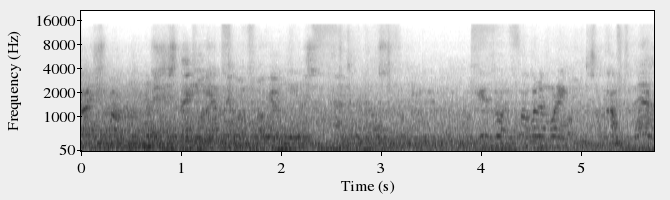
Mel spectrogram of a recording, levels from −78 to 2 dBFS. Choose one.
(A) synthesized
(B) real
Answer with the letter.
A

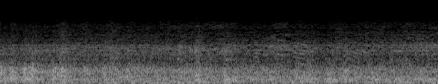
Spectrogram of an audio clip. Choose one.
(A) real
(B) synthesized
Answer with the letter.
A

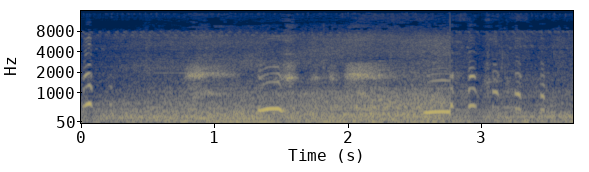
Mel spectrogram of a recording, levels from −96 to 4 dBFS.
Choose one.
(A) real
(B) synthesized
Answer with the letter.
A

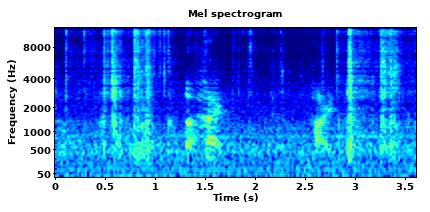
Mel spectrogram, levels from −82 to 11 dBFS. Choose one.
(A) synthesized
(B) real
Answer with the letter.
B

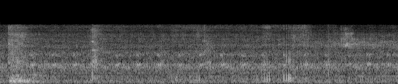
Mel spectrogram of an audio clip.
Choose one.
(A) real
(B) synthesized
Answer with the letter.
B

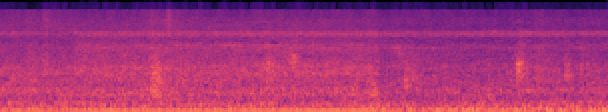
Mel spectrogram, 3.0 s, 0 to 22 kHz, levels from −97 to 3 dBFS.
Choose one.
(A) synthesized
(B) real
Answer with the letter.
A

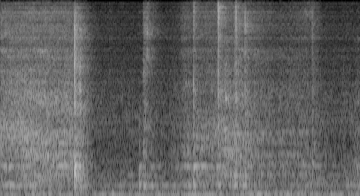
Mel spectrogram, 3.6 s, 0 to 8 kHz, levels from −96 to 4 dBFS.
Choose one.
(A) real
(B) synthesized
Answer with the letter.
B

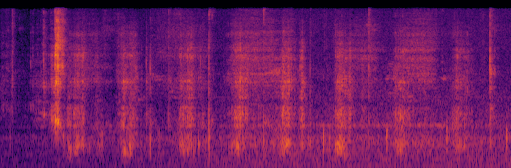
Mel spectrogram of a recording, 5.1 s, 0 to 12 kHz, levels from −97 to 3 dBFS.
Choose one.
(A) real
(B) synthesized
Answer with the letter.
A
